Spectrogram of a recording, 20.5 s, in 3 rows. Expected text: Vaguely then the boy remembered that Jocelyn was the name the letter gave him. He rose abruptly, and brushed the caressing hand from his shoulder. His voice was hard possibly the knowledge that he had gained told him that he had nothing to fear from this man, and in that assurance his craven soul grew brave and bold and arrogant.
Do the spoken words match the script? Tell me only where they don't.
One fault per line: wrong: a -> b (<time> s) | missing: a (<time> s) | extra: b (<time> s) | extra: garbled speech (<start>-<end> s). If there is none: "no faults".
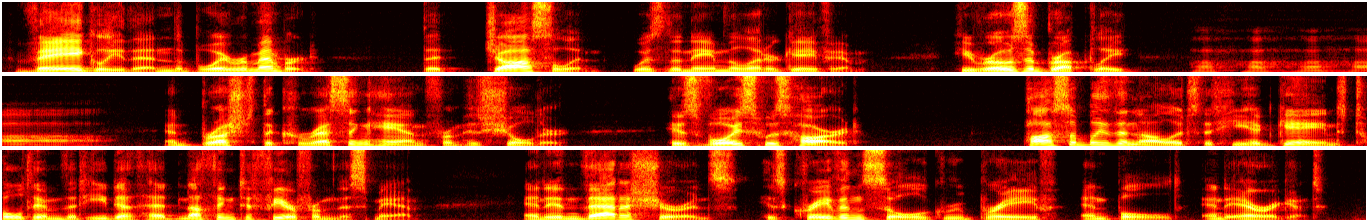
no faults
